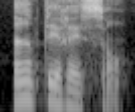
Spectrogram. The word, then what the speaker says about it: intéressant: Intéressant. Double S, same thing here. S, strong, and it opens the pronunciation of your E. Intéressant. Final T not pronounced.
